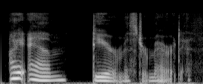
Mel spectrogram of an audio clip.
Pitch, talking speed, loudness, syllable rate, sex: 190 Hz, 150 wpm, -17 LUFS, 4.3 syllables/s, female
